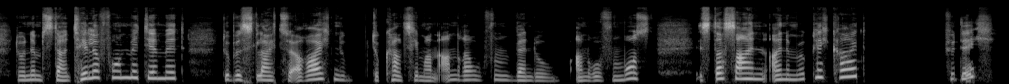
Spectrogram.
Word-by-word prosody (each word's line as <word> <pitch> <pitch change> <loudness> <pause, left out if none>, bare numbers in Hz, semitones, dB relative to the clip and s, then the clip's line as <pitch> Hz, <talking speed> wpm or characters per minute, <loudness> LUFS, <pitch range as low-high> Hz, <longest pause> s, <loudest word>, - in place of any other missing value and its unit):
Du 200 - -6
nimmst 210 0 +2
dein 185 -2 0
Telefon 310 - 0
mit 310 -1 -4
dir 285 -1 +2
mit. 285 0 -3 0.4
Du 220 - -7
bist 215 -1 +7
leicht 200 -2 -2
zu - - 0
erreichen. 230 +4 0
Du 200 -2 -16 0.2
du 185 - -5
kannst 210 -3 +1
jemanden 175 -4 -8
anrufen, 210 -1 -8
wenn 185 -1 -5
du 170 -2 -15 0.2
anrufen 180 +2 -7
musst. 265 +4 -3 0.4
Ist - - +7
das 265 0 +8
ein 260 -2 +2
eine 225 +2 -2
Möglichkeit 335 - -2 0.8
für - - -11
dich? - - -4
215 Hz, 165 wpm, -23 LUFS, 195-265 Hz, 0.8 s, das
